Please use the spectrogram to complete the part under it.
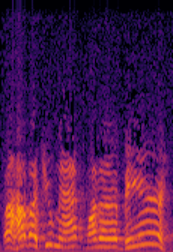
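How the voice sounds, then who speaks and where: An actor playing a cheerful, sociable town doctor in a 1950s radio western, chatty and wry. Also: male voice, extremely high pitch, normal speed, bright, forceful tone, full character voice. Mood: jovial. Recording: dull, noisy old radio recording.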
